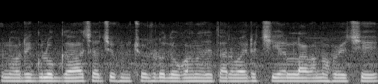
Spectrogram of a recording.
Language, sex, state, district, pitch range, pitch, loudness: Bengali, male, West Bengal, Kolkata, 155-160 Hz, 155 Hz, -14 LUFS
